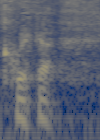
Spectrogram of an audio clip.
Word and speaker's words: Quiqr: So it's Quiqr, so with a QR in the title. I think it's pronounced Quicker.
